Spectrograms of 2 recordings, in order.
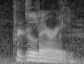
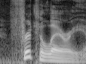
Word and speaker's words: fritillary: Is that the other one I know, this one here, is the Gulf, how do you say that, fritterly? – Fritillary. – Fritillary, okay.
